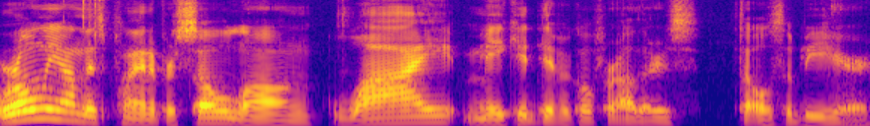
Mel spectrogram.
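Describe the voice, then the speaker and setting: A man speaks in a dark, mellow tone, keeping a moderate pace. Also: medium pitch for a man, ordinary pitch variation. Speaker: podcast co-host. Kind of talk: casual chat. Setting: recording while building Lego. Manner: stuttering.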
